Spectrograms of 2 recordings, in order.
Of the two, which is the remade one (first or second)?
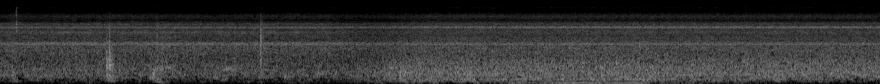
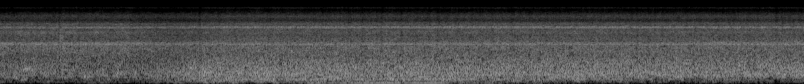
second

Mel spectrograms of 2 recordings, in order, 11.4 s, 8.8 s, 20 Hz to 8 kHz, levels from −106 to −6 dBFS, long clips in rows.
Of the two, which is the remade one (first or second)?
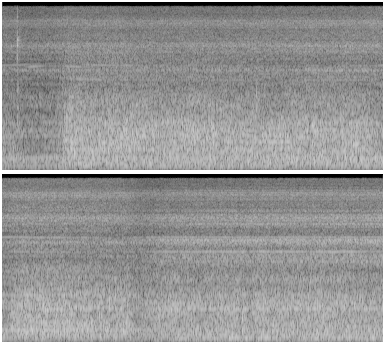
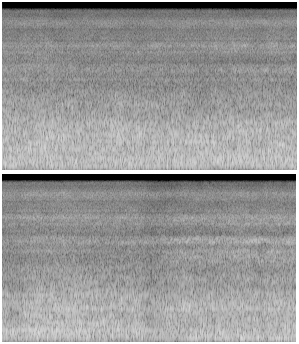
second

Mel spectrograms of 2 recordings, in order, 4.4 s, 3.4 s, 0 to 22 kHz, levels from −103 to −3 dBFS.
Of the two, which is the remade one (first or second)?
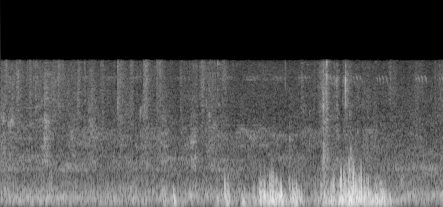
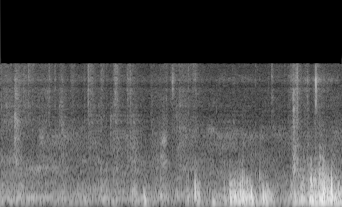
second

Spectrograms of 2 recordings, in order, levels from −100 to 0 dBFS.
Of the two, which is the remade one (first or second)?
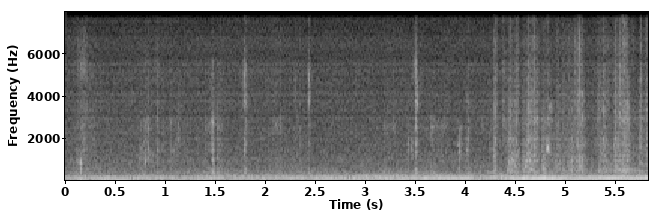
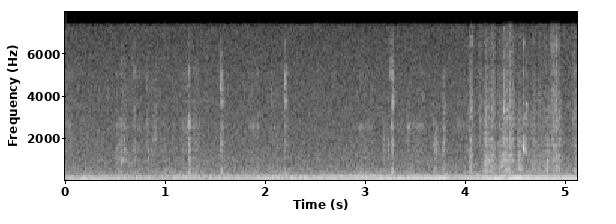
first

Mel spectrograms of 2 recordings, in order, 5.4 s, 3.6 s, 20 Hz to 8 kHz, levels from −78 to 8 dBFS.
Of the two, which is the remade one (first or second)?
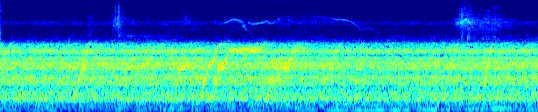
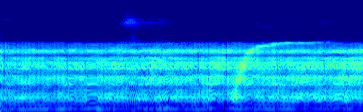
second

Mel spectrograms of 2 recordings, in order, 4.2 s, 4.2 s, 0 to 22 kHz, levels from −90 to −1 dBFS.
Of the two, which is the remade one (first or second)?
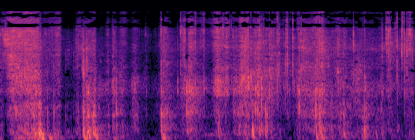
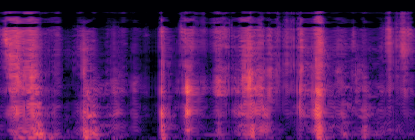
second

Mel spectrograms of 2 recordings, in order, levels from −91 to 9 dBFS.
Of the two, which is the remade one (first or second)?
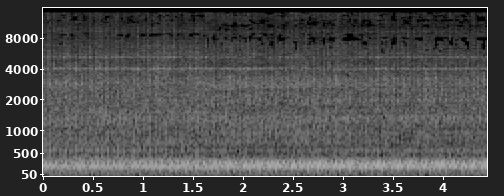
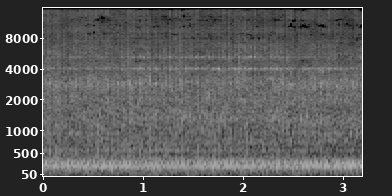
second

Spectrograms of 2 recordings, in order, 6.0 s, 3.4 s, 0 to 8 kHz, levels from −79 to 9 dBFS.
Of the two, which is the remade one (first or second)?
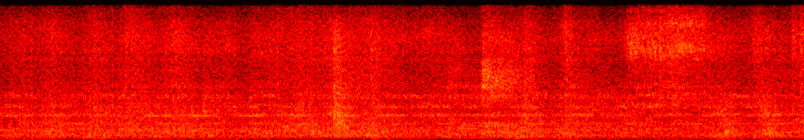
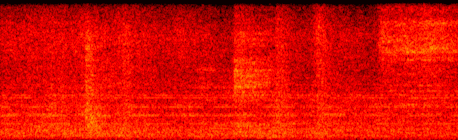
first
